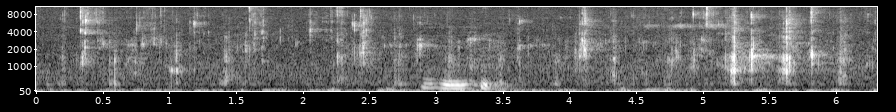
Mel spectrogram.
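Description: A man chews and slurps food close to a microphone.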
